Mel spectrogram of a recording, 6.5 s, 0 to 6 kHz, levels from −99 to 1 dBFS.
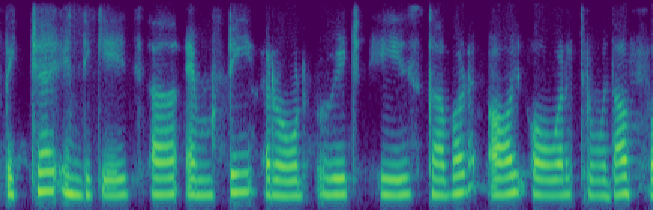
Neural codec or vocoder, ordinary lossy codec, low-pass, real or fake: codec, 16 kHz, 2 kbps, X-Codec, WavLM features, trained on Multilingual LibriSpeech; Opus, 24 kbps; 5.4 kHz; fake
